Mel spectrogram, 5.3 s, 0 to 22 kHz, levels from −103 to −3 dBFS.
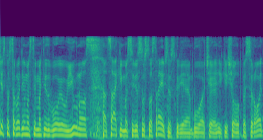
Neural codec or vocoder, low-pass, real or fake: none; 7.2 kHz; real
